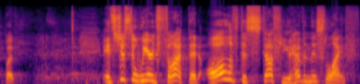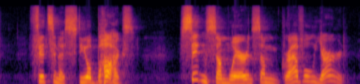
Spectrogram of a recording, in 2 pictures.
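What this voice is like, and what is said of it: Emotional, choked-up voice. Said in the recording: “I don't know why I'm getting emotional at that”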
